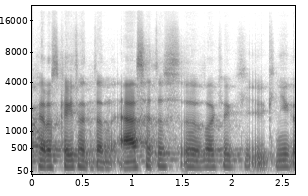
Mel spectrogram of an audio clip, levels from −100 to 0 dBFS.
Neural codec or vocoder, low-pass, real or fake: autoencoder, 48 kHz, 128 numbers a frame, DAC-VAE, trained on Japanese speech; 19.8 kHz; fake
